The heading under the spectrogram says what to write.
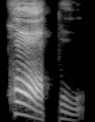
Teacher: quando eu falo a palavra copo o primeiro o ele é aberto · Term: o aberto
